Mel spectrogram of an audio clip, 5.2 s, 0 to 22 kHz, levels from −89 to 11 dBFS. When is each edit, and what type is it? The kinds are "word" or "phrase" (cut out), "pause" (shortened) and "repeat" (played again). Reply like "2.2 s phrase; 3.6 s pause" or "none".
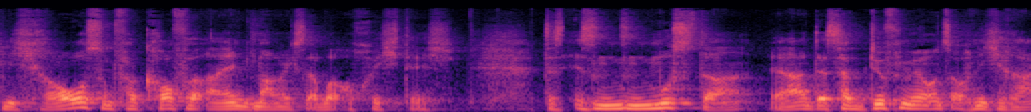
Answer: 1.2 s word; 2.8 s word; 3.1 s repeat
